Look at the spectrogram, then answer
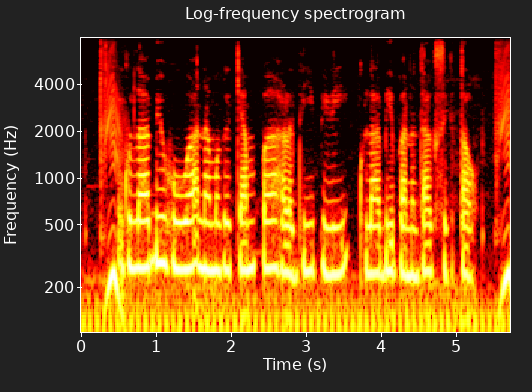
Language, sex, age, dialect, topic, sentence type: Kannada, female, 18-24, Northeastern, agriculture, statement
